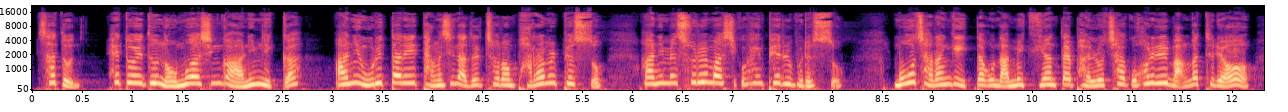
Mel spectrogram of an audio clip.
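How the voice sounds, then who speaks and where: A woman's voice: high voice, lively intonation, moderate pace, a little mellow, no echo, clean studio sound. A woman voicing an angry middle-aged mother who scolds her daughter's mother-in-law in a told story. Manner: accusing, indignant.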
